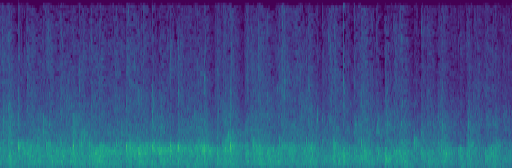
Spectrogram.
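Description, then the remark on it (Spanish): An audience applauds the Almighty steadily, a dense wash of many hands clapping at an even, sustained loudness for several seconds with no voices rising above it. “Así que dale un fuerte aplauso al Todopoderoso.”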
